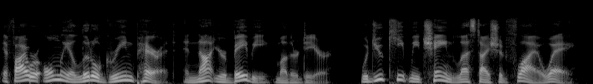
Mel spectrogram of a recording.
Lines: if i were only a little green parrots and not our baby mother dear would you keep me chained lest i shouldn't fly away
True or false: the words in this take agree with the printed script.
false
